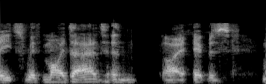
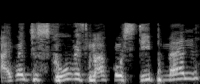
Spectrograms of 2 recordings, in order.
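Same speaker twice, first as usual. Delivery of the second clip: bad, dreadful put-on German accent, very high; 11 semitones higher than usual. Quoting a man who approached the Norwich fans, in a dreadful German accent. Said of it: "excuse the dreadful German accent".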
